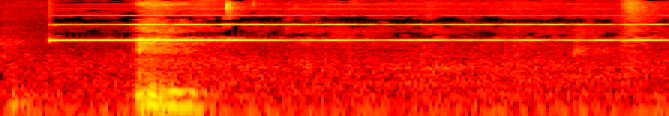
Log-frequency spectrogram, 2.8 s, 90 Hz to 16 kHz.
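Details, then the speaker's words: Boost cut pressure switch on a turbo LS-swapped Ford Ranger, bench-tested with compressor air and continuity buzzer: steady high-pitched buzzer tone while closed; inconsistent switch. "I'm going to turn the pressure up so this is going to go really high like 60 psi you can hear it kind of turning off already but the problem with that is it's intermittent and it's turning off already way below 15 psi"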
